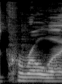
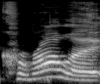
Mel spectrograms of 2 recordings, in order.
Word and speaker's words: Corolla: into like the it's it's like corala versus Corolla it's it's kind of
